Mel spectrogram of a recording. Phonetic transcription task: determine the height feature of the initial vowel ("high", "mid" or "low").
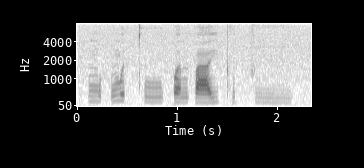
high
